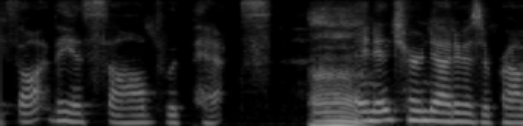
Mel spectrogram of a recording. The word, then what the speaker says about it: PEX: PEX, right? Mm-hmm. Yeah. It's that we didn't pronounce it wrong. It's not pets. It's PEX, PEX.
